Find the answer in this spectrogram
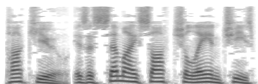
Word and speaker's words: Panquehue: Panquehue, Spanish pronunciation, Panquehue, is a semi-soft Chilean cheese produced in the Andean Aconcagua region.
